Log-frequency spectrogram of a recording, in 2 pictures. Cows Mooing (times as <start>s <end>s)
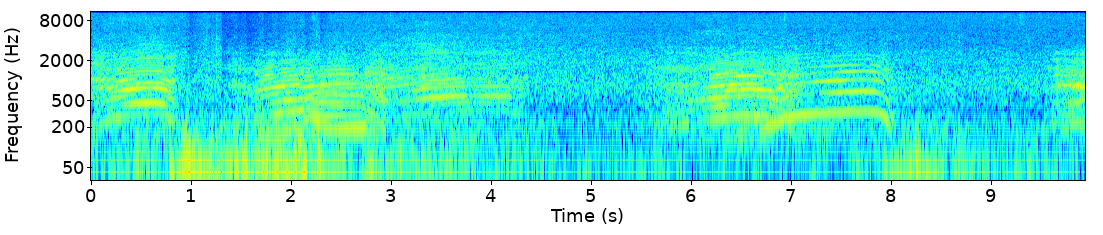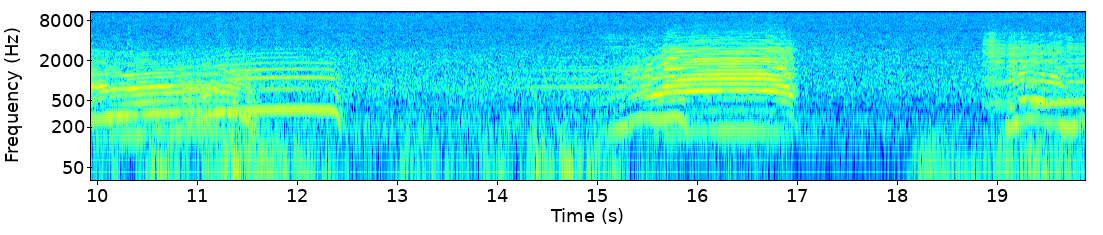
5.6s 8.0s, 14.8s 17.0s, 18.9s 19.8s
